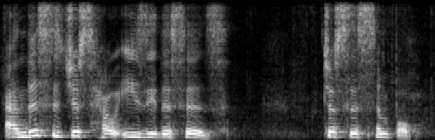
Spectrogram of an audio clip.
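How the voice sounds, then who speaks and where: A woman hosting a casual craft tutorial from her home craft room, chatting to viewers and getting excited as she works. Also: a little high, normal speed. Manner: chatty and easily excited, talks to viewers while working. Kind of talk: casual step-by-step craft demonstration.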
